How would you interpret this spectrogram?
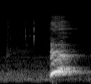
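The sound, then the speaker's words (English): An elderly deaf female dog lets out one short, odd, strained bark, almost hiccup-like and fairly loud, breaking a quiet background and trailing off quickly. “That is a deaf dog's deaf dog accent.”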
